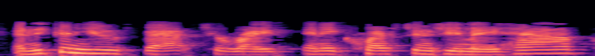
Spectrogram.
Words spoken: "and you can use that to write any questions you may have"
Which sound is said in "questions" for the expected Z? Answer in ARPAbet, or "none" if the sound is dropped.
Z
